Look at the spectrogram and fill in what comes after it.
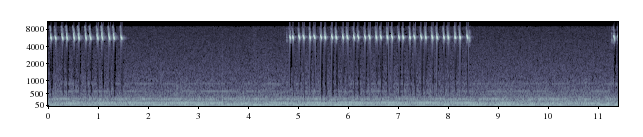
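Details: Two long bursts of spotted-wing hairy cricket song, recorded by the National Institute of Biological Resources in 2020: crisp high-pitched pulses repeated evenly in fast trains, separated by a silence of about three seconds, with a faint low background hum.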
